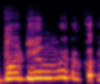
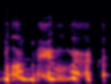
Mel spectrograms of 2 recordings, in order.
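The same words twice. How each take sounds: First: Loud, high preacher's cry of Goddamn America; shouted quote. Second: High quoted cry. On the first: Quoting Jeremiah Wright's sermon, high and loud. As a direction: call it out loud and high like from the pulpit. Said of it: "he said". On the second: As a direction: lift it high without pushing the volume. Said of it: "He said". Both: Retold or imitated.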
